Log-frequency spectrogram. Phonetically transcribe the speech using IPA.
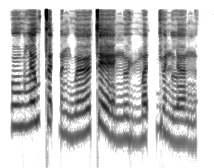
o˧wlɐ˥wt̪ɐ˨t̚ ɐ˨˩ŋwœː˨˥ t̪ɛː˨˩ ŋɵ˨˩ɥ mɐ˨˥t̚jɵ˨˩nlɐ˨˩ŋ

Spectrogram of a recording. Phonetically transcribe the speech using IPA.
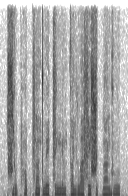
ɕju˧ pʰɔ̃˦p̚ t͡sã˦ t̪we˦t͡se˥˧ŋe˥˧m t̪a˧jlwa˧se˧ ɕu˨p̚lã˥˧ ɡu˥˧

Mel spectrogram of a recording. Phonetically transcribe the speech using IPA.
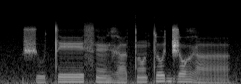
ʃu˨ teː˧ sɛ̃˧ ɣa˨tɔ̃˧to˦ d͡ʒɔ˦ɣaː˨

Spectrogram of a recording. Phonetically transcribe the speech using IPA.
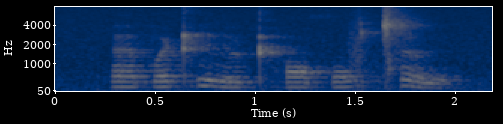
ɛːpə ʈʰilyːʈhɔ xovǀʰøw

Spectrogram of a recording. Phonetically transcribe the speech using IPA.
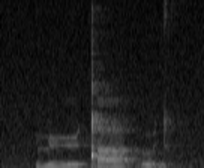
lʏːǃaː ʔʊd

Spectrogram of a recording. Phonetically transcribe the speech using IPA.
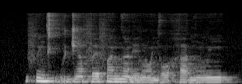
fĩ˦di˦˨ɡ͡bu˧ d͡ʒã˧fɛ˧fã˦ dã˦˨ɾe˧lɔ̃˨ jɔ˨˦ha˧ɡũ˧ lĩ˧

